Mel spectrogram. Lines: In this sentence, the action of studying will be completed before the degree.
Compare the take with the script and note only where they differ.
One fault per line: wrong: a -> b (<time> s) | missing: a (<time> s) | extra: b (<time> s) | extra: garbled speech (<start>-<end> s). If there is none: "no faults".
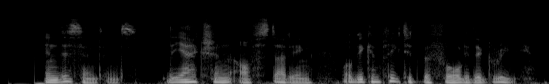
no faults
